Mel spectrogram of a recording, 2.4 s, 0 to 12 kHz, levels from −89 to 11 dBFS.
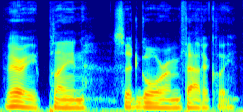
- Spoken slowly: Yes, slow, 125 wpm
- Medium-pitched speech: No, very low, 95 Hz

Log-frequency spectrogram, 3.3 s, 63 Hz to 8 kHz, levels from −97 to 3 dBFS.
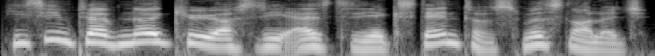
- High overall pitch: No, medium, 160 Hz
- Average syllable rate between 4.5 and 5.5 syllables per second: No, 6.3 syllables/s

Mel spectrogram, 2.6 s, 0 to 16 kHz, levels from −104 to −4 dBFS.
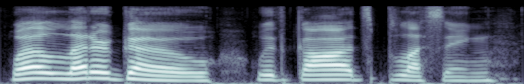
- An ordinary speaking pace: Yes, average, 160 wpm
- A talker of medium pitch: No, high, 205 Hz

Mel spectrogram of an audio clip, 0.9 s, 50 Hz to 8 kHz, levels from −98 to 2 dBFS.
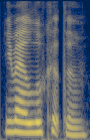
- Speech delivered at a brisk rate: Yes, fast, 330 wpm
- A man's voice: No, female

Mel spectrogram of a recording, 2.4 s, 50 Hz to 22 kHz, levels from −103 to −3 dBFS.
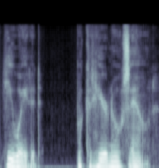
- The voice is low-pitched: Yes, low, 120 Hz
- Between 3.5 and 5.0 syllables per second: Yes, 4.7 syllables/s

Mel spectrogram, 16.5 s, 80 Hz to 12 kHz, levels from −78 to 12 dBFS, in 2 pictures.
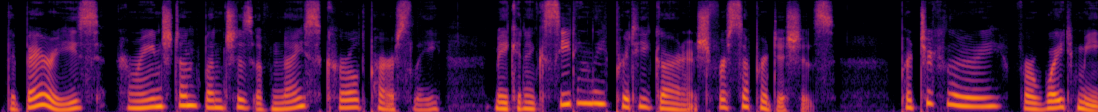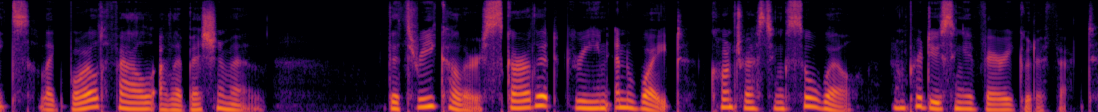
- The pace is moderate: Yes, average, 155 wpm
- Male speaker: No, female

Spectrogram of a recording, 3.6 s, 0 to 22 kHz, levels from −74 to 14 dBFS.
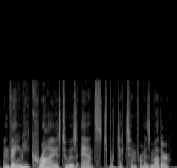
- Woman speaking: No, male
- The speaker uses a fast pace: Yes, fast, 220 wpm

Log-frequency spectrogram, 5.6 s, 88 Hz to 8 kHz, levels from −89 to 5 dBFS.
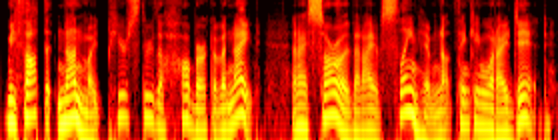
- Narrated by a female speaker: No, male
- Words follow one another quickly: Yes, fast, 260 wpm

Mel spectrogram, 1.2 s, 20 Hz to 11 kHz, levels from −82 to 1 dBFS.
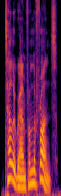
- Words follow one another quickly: No, average, 195 wpm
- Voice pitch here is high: No, medium, 150 Hz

